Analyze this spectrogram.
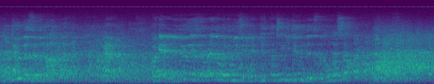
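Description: A group of men sings together in a large echoing hall.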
